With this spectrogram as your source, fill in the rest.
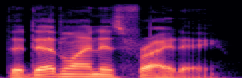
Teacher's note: my voice goes up a little bit at Friday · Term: upward lilt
